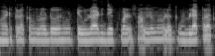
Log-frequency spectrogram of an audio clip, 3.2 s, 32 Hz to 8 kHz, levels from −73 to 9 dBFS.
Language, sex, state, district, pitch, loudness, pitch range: Hindi, male, Haryana, Rohtak, 155 Hz, -21 LUFS, 150-155 Hz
